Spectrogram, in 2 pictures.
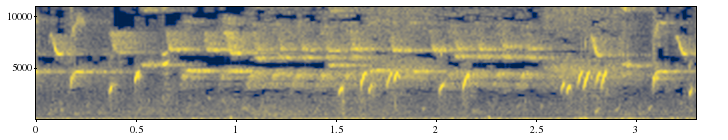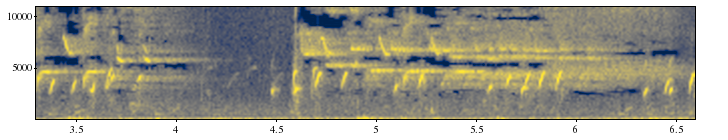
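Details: Goldfinch singing in spring, an energetic jumble of bright, fast twitters and thin trills, one brief break midway before the lively chatter returns.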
